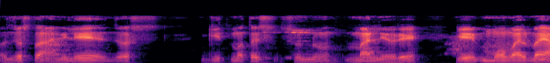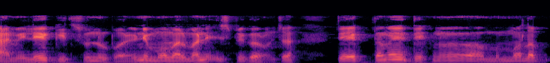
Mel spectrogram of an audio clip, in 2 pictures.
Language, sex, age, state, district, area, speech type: Nepali, male, 60+, West Bengal, Kalimpong, rural, spontaneous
